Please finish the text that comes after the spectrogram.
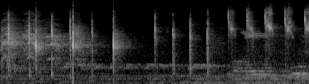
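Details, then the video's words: Long-tailed shrike singing for songbird masteran training, a rapid run of sharp clicking chips, more than two a second, that shifts near the end into higher, thinner chirps. "KICAUAN BURUNG CENDET"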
